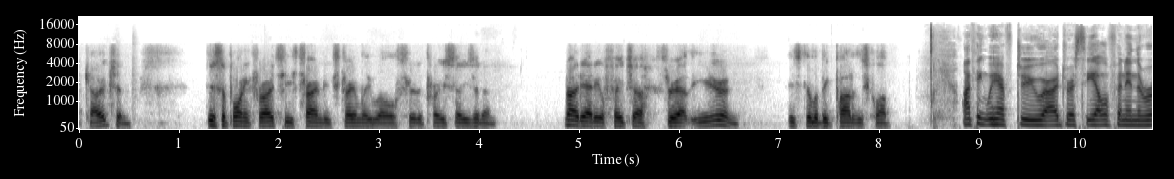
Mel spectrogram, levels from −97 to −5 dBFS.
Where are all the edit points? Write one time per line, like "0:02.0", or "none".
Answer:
none

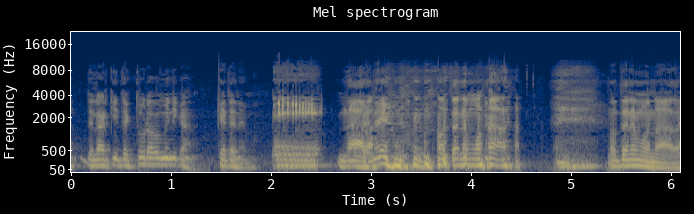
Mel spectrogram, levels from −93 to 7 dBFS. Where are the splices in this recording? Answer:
0:01.4

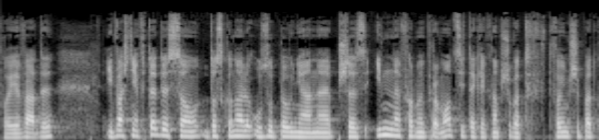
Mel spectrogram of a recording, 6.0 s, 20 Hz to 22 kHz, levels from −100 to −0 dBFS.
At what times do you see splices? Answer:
0:01.0

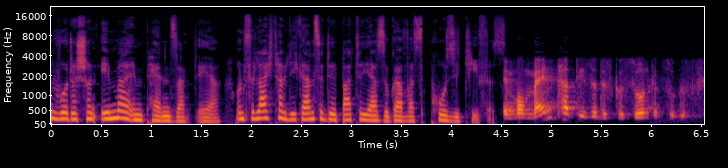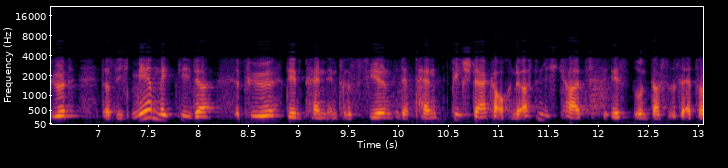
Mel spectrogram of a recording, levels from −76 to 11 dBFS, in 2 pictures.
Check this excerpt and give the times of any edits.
0:01.8

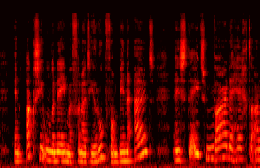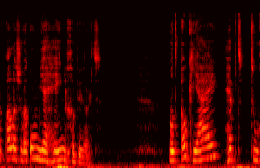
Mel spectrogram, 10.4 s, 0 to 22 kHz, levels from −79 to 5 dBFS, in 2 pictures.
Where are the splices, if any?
0:04.3
0:05.8

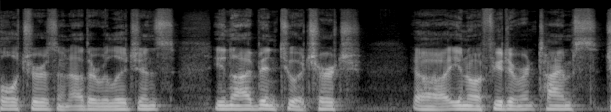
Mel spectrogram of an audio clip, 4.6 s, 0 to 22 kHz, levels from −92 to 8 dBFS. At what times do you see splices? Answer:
none

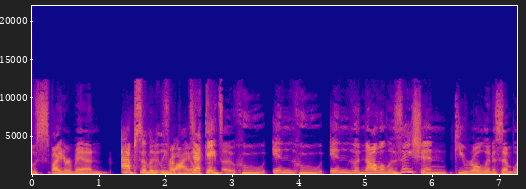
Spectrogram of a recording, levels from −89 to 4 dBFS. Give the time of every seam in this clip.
0:02.8
0:03.9
0:06.3

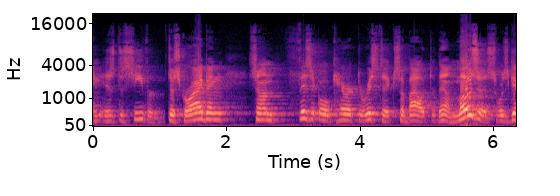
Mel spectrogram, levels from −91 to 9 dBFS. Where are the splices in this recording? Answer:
0:01.1

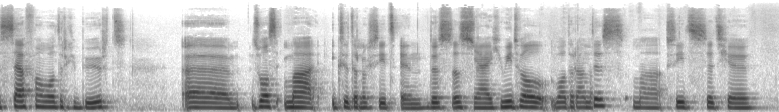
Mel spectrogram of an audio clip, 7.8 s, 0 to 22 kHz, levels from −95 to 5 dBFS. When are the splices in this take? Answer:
0:02.8
0:04.7
0:05.9
0:06.7

